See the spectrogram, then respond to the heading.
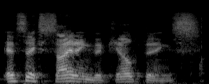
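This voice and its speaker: An actor plays a childlike, dangerous grown man in an amateur stage-style mystery. His voice is extremely bright and forceful, with a boyish, taunting eagerness. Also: medium pitch, animated, a little slow, slightly rough, heavily acted. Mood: childish excitement. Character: childlike, unstable grown man thrilled by guns and killing. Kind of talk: amateur radio-play acting.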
